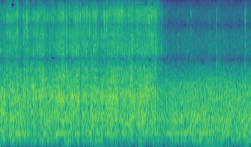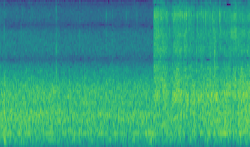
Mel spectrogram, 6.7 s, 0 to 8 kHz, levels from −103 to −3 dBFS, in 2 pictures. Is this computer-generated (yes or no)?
no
